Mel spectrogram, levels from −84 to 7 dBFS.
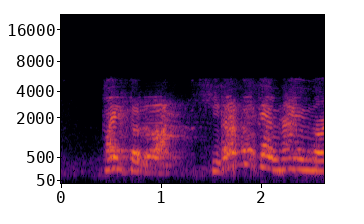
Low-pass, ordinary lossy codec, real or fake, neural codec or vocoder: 5.4 kHz; Opus, 24 kbps; fake; codec, 44.1 kHz, 1.7 kbps, Pupu-Codec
